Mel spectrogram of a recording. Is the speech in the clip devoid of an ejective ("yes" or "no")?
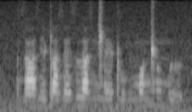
yes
